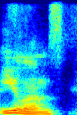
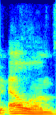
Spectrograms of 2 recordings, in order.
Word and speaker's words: ELIMS: So I said Elams. She's like, it's actually Elims, and I'm like, oh, okay.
